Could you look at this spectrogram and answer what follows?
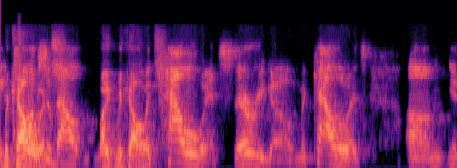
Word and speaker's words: Michalowicz: Michalowicz, there we go, Michalowicz.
